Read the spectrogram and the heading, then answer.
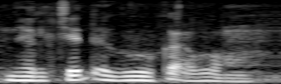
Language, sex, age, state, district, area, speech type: Santali, male, 45-60, Odisha, Mayurbhanj, rural, spontaneous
